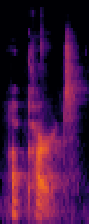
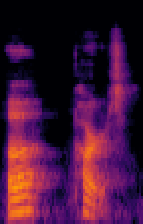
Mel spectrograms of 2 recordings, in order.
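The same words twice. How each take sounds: First: Said in the usual way. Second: "Apart" as a clear "uh", then "part"; split by syllable. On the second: Shown as a demonstration. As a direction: break "Apart" between its two syllables. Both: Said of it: "So it's two syllables".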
